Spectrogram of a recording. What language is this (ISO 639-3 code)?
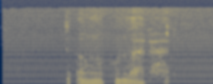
ara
